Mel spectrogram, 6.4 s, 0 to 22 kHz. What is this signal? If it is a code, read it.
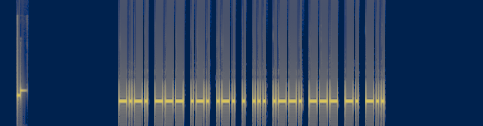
Morse code, heard as a keyed tone, about 34 wpm, 700 Hz. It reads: CORRESPOND
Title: ING Suffix - Top 100 Words with Base Words 35wpm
